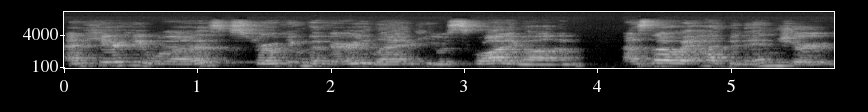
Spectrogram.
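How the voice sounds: Quiet surroundings behind a natural reading voice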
